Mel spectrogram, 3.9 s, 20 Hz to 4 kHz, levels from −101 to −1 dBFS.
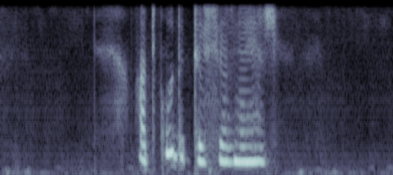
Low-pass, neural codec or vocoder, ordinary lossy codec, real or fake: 3.6 kHz; codec, 16 kHz, 1 kbps, FreqCodec, smaller model; none; fake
